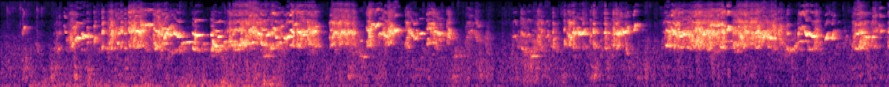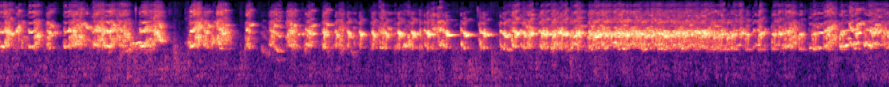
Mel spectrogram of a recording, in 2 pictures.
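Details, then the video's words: African lovebirds chirp and sing in a long, dense stream of shrill squeaks, with rapid irregular notes and short gaps, strongest and steadiest toward the end. "Lovebirds singing sound/Lovebirds sound/African Lovebirds singing and chirping sound"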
